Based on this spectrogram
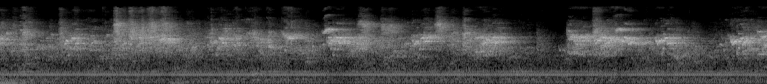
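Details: Male jumbo crested budgerigar mating in captivity, from a pair with two eggs; squawky chattering phrases broken by short pauses, each burst harsh and buzzy, over a faint steady hum.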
